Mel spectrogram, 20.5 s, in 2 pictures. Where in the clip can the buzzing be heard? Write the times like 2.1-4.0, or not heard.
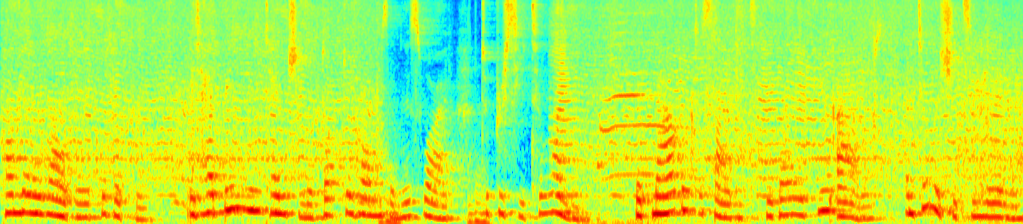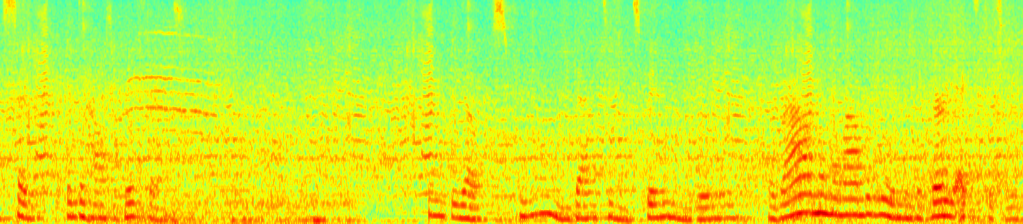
0.0-20.4.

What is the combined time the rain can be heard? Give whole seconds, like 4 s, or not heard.
11 s.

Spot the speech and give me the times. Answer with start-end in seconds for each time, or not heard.
0.0-12.1, 14.5-20.4.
